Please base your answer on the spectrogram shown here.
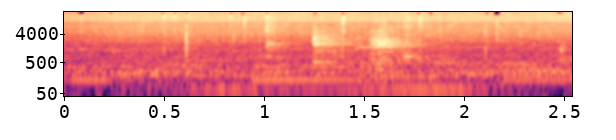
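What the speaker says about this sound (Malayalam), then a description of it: "നെയ്യ് ഉരുകിയിട്ടുണ്ട് അപ്പോൾ ഞാൻ ക്യാരറ്റ് ഇട്ട് കൊടുക്കുകയാണ്" Grated carrot fries in melted ghee for a carrot fruit custard, giving a soft, faint sizzle with a few light scraping stir sounds and no talking.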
